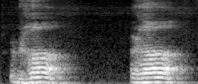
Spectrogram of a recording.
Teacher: जिन व्यंजनों के उच्चारण से जीभ तालु से स्पर्श होती है, अर्थात जीभ का नुकीला भाग मुड़ जाता है और इसे द्विगुण व्यंजन भी कहते हैं। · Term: उत्क्षिप्त व्यंजन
